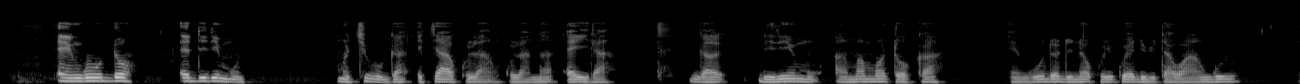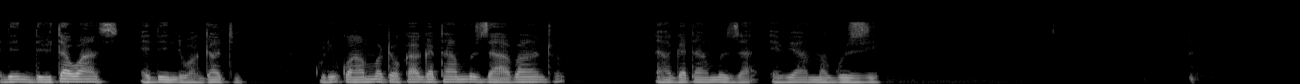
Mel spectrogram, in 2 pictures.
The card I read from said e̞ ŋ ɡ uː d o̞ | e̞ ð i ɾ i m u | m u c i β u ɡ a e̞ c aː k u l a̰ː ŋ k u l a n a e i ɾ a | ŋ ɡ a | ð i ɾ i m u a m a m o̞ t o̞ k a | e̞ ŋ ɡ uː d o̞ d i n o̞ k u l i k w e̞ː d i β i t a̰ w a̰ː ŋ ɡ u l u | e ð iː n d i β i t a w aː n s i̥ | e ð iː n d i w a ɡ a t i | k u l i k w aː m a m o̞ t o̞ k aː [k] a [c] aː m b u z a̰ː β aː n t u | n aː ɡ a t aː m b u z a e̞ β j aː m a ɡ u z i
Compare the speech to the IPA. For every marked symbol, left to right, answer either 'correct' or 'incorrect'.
incorrect, incorrect

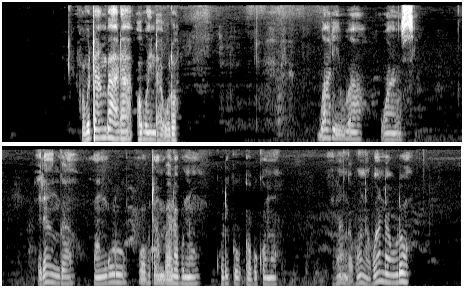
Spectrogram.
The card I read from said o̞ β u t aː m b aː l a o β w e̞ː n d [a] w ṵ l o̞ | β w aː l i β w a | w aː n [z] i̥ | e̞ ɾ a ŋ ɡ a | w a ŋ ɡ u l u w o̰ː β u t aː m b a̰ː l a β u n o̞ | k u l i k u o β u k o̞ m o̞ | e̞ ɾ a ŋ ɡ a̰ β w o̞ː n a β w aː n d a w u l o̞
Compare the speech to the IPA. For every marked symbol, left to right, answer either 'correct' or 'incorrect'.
correct, incorrect

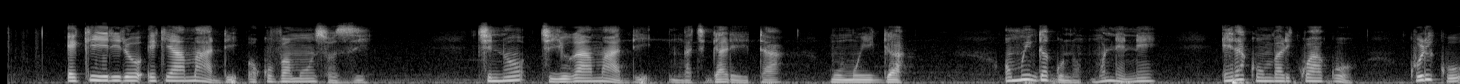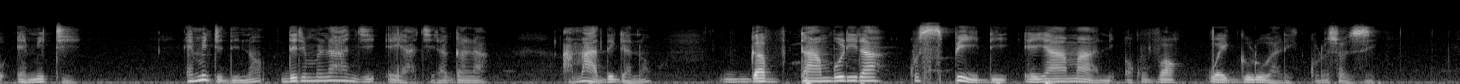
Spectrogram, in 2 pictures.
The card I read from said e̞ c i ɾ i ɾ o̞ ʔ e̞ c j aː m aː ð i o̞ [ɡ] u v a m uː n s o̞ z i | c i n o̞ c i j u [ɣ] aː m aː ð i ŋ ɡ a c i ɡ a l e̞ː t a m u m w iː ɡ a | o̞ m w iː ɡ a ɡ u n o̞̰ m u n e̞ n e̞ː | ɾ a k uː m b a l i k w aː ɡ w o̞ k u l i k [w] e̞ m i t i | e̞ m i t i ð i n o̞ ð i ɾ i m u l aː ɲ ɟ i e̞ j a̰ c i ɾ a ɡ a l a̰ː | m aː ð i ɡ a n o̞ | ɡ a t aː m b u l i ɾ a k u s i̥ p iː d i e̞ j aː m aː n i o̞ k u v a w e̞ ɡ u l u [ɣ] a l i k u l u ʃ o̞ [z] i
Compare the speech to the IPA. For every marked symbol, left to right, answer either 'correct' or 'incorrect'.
incorrect, correct, incorrect, correct, correct

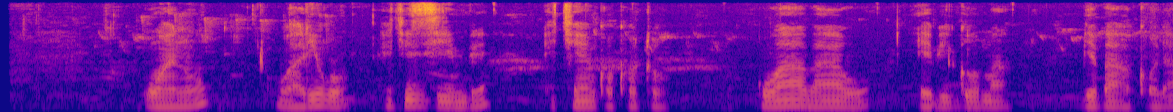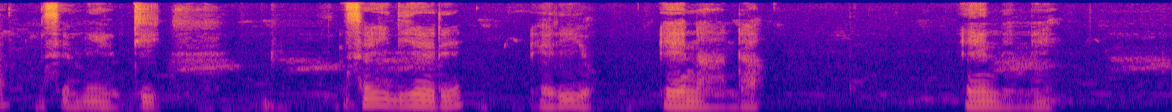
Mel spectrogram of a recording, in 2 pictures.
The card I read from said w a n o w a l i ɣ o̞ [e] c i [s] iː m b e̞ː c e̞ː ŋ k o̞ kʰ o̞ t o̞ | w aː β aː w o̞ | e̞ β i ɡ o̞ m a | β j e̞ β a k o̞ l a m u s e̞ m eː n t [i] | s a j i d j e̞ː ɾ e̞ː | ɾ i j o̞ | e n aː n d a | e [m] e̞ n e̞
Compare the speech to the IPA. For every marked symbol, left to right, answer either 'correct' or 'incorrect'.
correct, incorrect, correct, incorrect

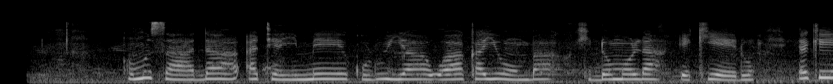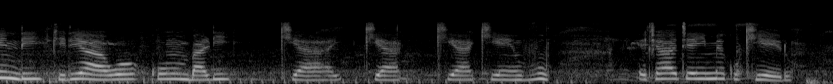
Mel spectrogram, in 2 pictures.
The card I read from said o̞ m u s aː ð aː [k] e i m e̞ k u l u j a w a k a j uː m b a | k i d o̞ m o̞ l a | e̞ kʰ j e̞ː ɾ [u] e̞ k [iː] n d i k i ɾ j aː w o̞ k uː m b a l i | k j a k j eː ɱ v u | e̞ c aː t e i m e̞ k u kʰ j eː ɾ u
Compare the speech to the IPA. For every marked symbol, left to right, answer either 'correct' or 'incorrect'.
incorrect, correct, correct

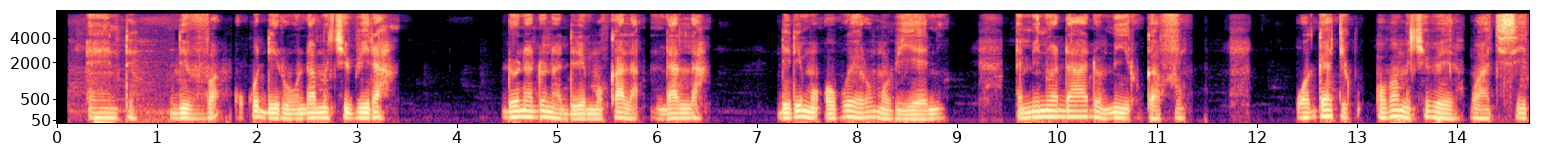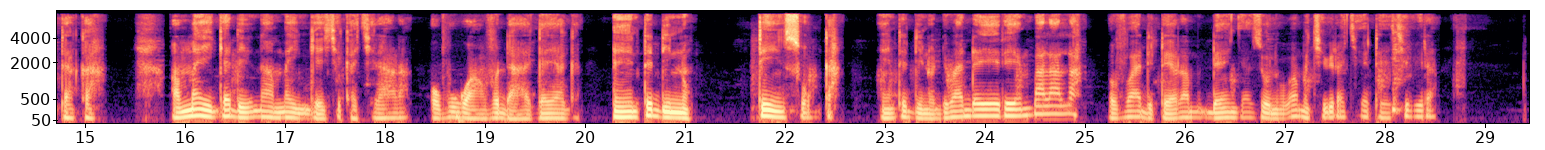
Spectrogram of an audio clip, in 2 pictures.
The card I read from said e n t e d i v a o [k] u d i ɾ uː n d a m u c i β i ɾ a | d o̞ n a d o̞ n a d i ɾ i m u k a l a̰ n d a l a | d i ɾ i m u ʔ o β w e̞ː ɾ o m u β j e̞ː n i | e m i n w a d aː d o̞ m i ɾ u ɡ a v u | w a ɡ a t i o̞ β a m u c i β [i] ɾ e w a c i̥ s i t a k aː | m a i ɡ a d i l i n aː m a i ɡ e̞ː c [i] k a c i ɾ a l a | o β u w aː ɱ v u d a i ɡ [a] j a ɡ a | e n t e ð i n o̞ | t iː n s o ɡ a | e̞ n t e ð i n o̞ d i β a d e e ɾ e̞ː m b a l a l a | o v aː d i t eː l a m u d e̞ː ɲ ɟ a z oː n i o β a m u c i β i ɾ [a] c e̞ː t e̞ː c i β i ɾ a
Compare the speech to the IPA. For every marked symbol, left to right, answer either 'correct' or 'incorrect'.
correct, incorrect, correct, correct, correct

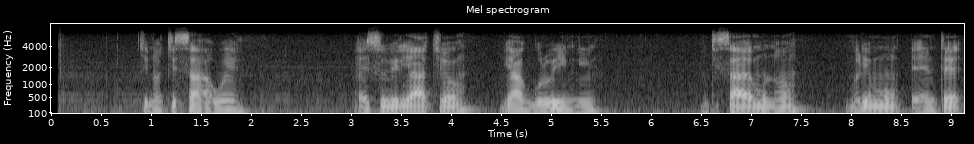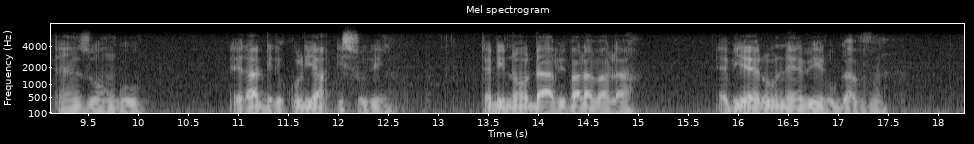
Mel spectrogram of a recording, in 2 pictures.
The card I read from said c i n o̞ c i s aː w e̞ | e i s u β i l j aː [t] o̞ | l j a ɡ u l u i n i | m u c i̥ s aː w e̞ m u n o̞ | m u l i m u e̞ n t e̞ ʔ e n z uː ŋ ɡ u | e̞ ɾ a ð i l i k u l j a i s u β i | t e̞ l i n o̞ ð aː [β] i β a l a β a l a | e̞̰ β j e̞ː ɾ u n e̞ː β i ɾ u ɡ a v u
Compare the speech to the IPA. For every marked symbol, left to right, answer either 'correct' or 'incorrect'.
incorrect, correct

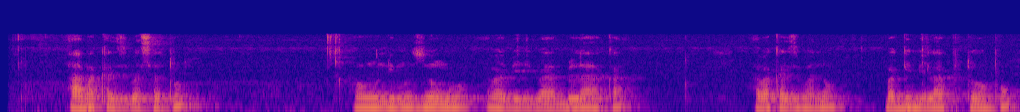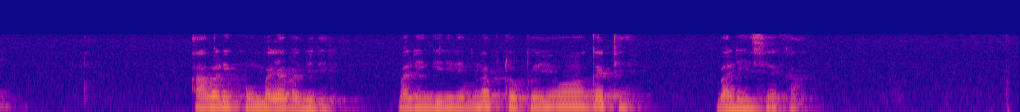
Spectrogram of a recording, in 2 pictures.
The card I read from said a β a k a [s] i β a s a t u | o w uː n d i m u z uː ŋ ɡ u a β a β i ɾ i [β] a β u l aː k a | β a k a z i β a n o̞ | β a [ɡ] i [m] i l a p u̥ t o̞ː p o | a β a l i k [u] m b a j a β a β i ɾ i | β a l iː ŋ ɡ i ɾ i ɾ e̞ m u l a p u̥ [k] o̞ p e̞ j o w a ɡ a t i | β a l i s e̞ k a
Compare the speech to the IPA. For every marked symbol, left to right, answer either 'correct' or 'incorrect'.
incorrect, correct, correct, correct, incorrect, incorrect

